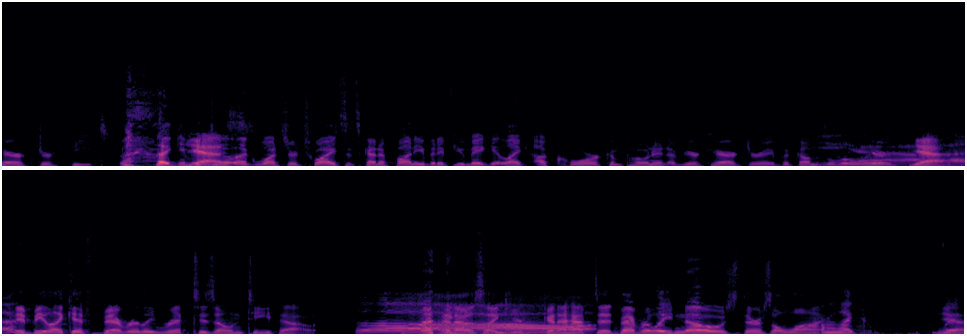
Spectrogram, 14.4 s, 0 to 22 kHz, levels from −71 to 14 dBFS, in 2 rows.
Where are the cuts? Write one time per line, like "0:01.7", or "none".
none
